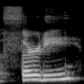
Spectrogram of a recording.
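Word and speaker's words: thirty: a flap sound so 30 verses 13 to differences 13 I'm gonna stress the second syllable versus 30 I'm gonna stress the first syllable that's the main difference secondly in 30 my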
